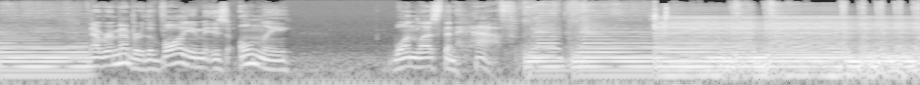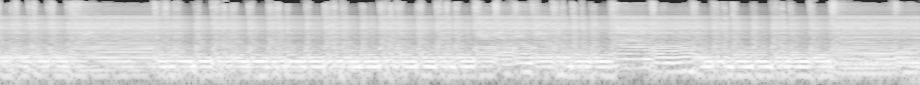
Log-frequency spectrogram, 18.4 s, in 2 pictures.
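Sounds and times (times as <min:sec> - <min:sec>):
clean electric guitar through a pedal: 0:00.0 - 0:00.9, 0:05.2 - 0:18.3
speech: 0:00.9 - 0:03.0, 0:03.9 - 0:06.3.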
